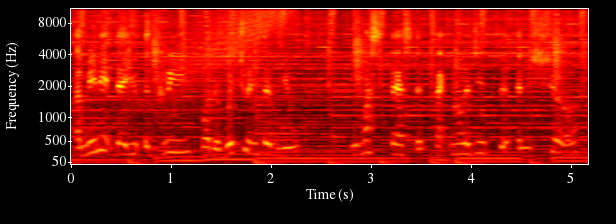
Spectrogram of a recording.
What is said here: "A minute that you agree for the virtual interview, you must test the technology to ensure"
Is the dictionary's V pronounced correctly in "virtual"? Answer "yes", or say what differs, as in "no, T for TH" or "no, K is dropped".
no, W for V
